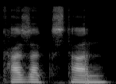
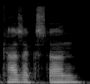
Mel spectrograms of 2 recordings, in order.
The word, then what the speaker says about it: Kazakhstan: I don't know why why someone would say Kahhatan, but for me I say Kazakhstan. Well, that's how I pronounce it. Kazakhstan. At least that's how that's how they say it in American English.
